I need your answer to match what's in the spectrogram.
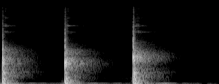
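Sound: knocking on a door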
